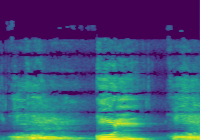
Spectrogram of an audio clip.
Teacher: Qaf pangkal lidah dekat dengan anak tekak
